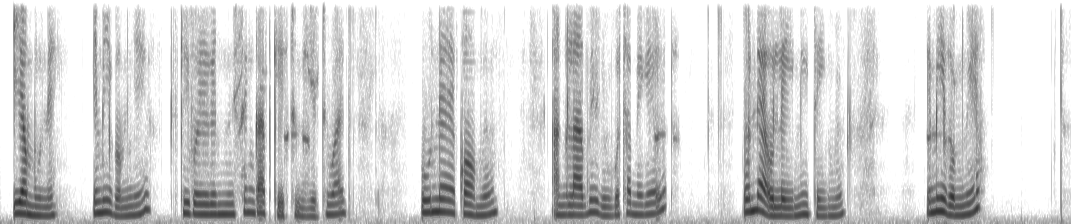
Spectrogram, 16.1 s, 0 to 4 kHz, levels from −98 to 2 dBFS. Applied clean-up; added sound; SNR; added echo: neural diffusion model UNIVERSE++.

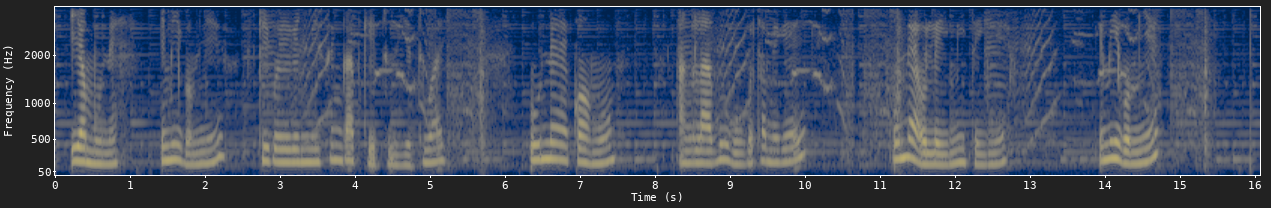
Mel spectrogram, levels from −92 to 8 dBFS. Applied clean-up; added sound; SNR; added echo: none; Squeak + Acoustic guitar; 16 dB; none.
